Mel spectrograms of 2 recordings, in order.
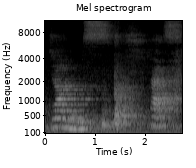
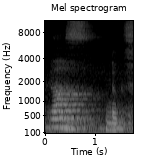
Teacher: the progressive assimilation of voice with the suffixes S and Z. So cats is just S.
